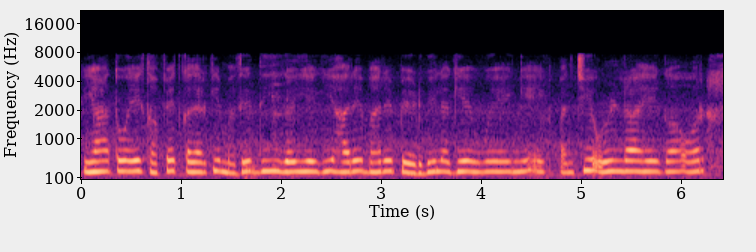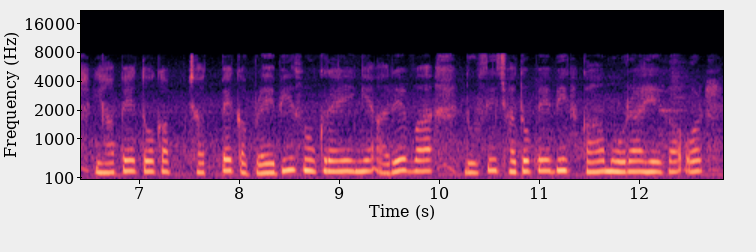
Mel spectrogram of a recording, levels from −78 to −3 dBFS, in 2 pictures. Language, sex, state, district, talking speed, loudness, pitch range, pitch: Hindi, female, Bihar, Darbhanga, 205 wpm, -18 LUFS, 235-250 Hz, 240 Hz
